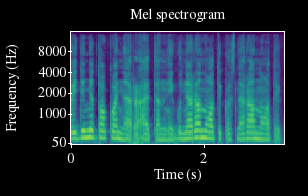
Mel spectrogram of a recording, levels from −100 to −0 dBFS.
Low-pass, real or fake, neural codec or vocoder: 14.4 kHz; fake; vocoder, 44.1 kHz, 128 mel bands, Pupu-Vocoder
